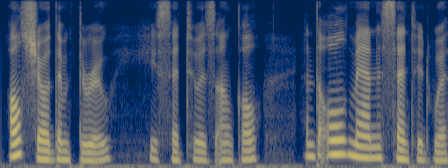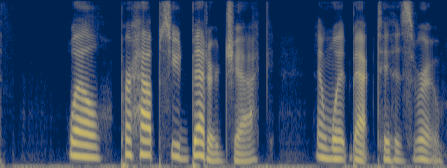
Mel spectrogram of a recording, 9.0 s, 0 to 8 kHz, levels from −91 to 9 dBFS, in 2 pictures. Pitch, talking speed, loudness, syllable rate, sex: 175 Hz, 175 wpm, -19 LUFS, 4.3 syllables/s, female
